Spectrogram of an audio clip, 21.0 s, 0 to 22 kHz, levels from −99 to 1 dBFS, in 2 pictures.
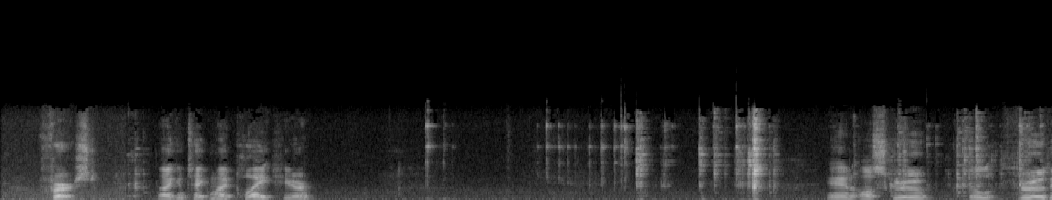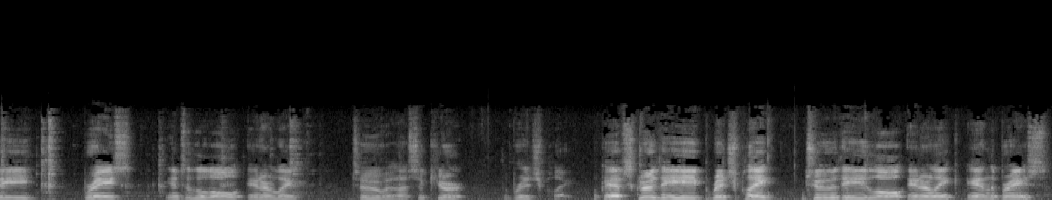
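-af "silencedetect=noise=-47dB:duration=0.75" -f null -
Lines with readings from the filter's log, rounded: silence_start: 3.09
silence_end: 3.98 | silence_duration: 0.89
silence_start: 4.43
silence_end: 5.46 | silence_duration: 1.03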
